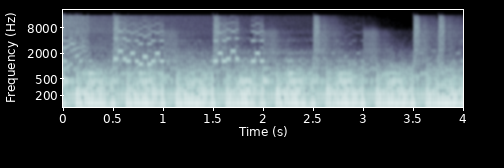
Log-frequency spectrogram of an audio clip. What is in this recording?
Chipland Loop (120 BPM-A Major)
This is a loop created using various third party VSTs and processing units, the loop can be used anywhere but would ideally be suited to a reto gaming application. The loops tempo is 120 and is written in A Major.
